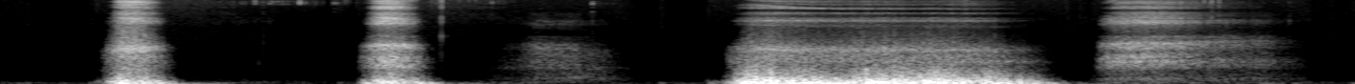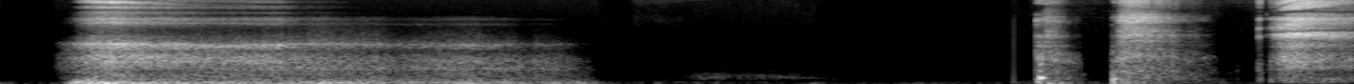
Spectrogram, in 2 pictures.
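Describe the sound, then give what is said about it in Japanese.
Soft, close-up breathy sighs and exhales, roughly ten of them and varying in length. Several are long and airy, others short and faint, all separated by near-silence, with no talking. “こんな近くから吐息をもらうなんて思いもしなかったでしょう。”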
